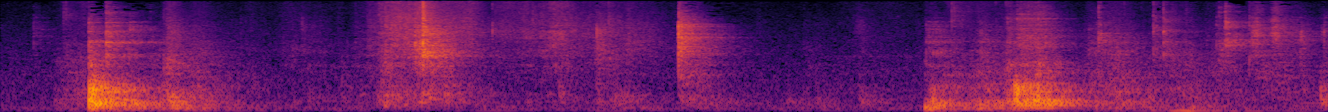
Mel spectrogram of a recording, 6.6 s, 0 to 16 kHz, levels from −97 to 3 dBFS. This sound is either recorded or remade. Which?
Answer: recorded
